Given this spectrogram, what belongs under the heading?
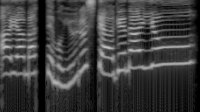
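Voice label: Voice variable chant, Japanese; bivette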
